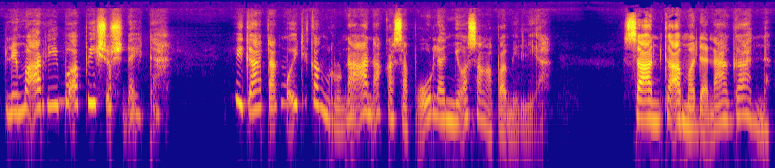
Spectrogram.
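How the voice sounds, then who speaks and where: An elderly grandmother in a radio drama, kindly and gently insistent. The voice is raspy and animated, with an Ilocano accent, captured close and dry. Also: on the high side, normal speed, dry recording, exaggerated voice. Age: older.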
